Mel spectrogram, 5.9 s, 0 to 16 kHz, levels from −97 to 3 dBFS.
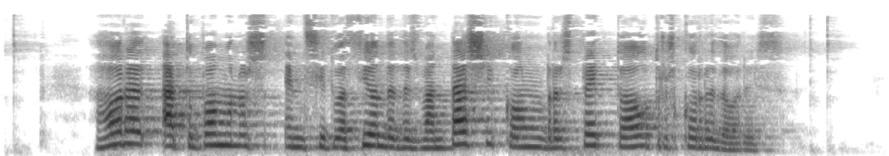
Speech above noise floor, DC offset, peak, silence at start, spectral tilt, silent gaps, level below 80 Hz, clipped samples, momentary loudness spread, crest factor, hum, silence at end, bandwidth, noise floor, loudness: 42 dB; under 0.1%; 0 dBFS; 0.65 s; -3 dB/octave; none; -70 dBFS; under 0.1%; 11 LU; 24 dB; none; 0.75 s; 11.5 kHz; -64 dBFS; -22 LUFS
